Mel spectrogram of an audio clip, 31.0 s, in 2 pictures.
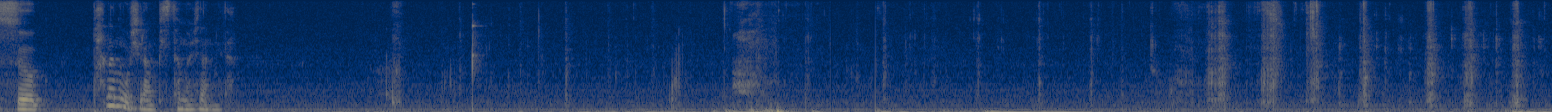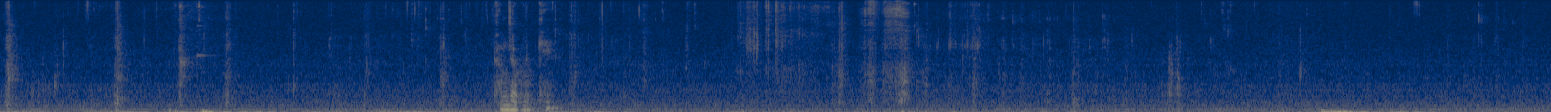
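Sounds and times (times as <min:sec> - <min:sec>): chewing noodles: 0:21.2 - 0:28.6
crunchy bites and chewing: 0:22.8 - 0:27.9
low hum: 0:27.7 - 0:31.0.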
